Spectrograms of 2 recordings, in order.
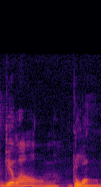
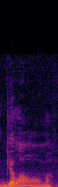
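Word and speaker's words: Robert Guillaume: Robert, how do you pronounce that? I think it's Guillaume. Guillaume, yeah.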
